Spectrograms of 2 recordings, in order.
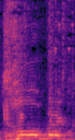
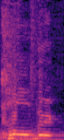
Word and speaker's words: Colbert: Don't get me wrong, Stephen Colbert is doing a good job. Oh, there's the evil cousin. Stephen Colbert is doing a good job.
